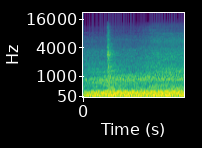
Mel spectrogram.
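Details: 1965 Ford Fairlane 500 with a 289 V8, newly fitted Holley Street Warrior 600 CFM electric-choke carburetor, plus reset timing and a new battery, heard with the hood open: a low, even idle burble with no misses or knocks. It idles smoothly.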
